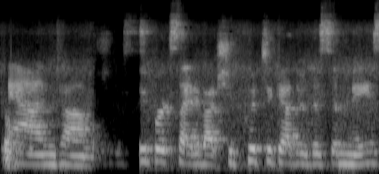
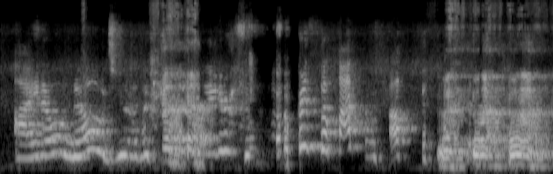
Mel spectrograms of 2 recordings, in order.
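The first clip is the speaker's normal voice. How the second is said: high, flustered quote through laughter; laughing retold quote; 9 semitones higher than usual. Retelling the floored fundraiser's answer to the donor, laughing. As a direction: laugh your way through the punchline.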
